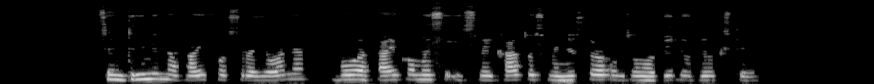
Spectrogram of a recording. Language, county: Lithuanian, Kaunas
